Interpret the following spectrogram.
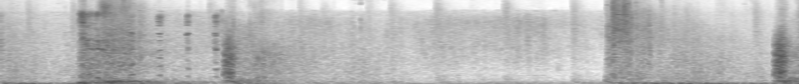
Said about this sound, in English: most of the shells firing at it have landed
